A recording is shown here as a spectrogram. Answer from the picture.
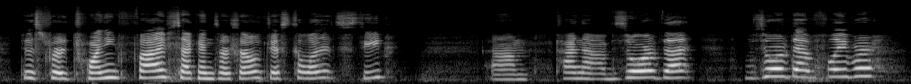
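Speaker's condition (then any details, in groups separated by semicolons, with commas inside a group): Cerebral palsy, mild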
